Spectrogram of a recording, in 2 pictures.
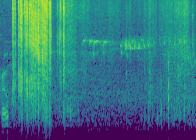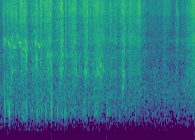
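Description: A man rustles and flaps stiff canvas fabric.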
